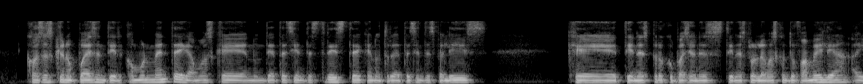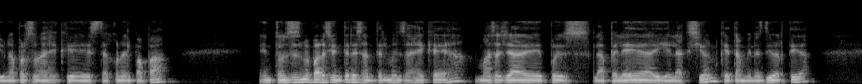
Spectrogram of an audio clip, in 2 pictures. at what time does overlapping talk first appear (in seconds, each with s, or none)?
none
